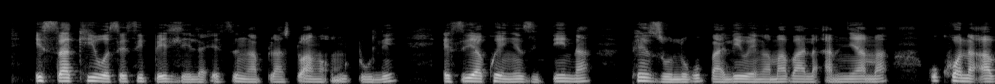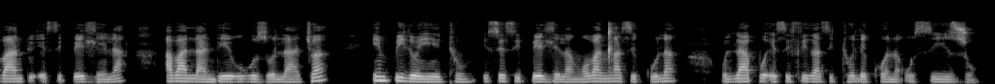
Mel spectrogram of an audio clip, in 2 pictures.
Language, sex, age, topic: North Ndebele, male, 25-35, health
